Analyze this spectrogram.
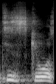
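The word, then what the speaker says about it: תִּזְכְּרוּ: Parce que on faut bien prononcer le zain, pas que ce soit tizkero, que ce soit un sin. Donc c'est tizkero, c'est le son Z, pas le son S.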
